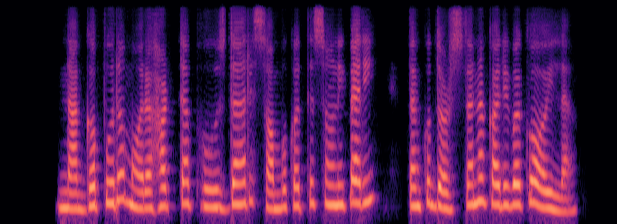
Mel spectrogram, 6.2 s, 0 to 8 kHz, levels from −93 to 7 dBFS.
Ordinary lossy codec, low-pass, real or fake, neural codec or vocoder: Opus, 64 kbps; 7.2 kHz; fake; codec, 16 kHz, 0.3 kbps, FocalCodec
